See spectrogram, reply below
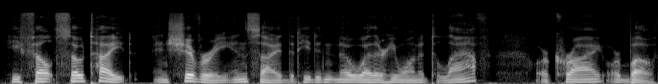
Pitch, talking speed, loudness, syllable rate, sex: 110 Hz, 180 wpm, -20 LUFS, 4.5 syllables/s, male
